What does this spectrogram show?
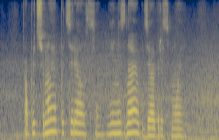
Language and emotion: Russian, sad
